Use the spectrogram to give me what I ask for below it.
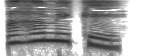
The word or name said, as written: ಅಹಮಿಕೆ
